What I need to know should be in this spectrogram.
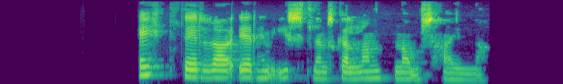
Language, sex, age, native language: Icelandic, female, 30-39, Icelandic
